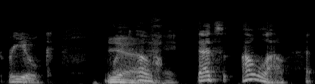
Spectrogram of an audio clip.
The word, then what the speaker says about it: Ryuk: at yeah of it of ryuk it's pronounced real yeah okay that's oh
